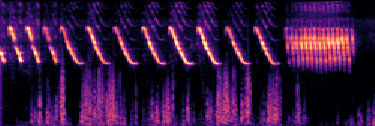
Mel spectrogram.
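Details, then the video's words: Kenari Nusantara canary song, used as a master recording to coax silent canaries into singing: a series of bright whistled notes, each sliding steeply downward and repeated about twice a second, ending in a buzzy trill, over low thumping noises. "Masteran Burung Kenari untuk Pancingan Burung Macet Bunyi"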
